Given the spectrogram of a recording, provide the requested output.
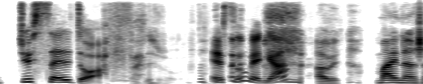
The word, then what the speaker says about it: Düsseldorf: Sí, en alemán se pronuncia Düsseldorf.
